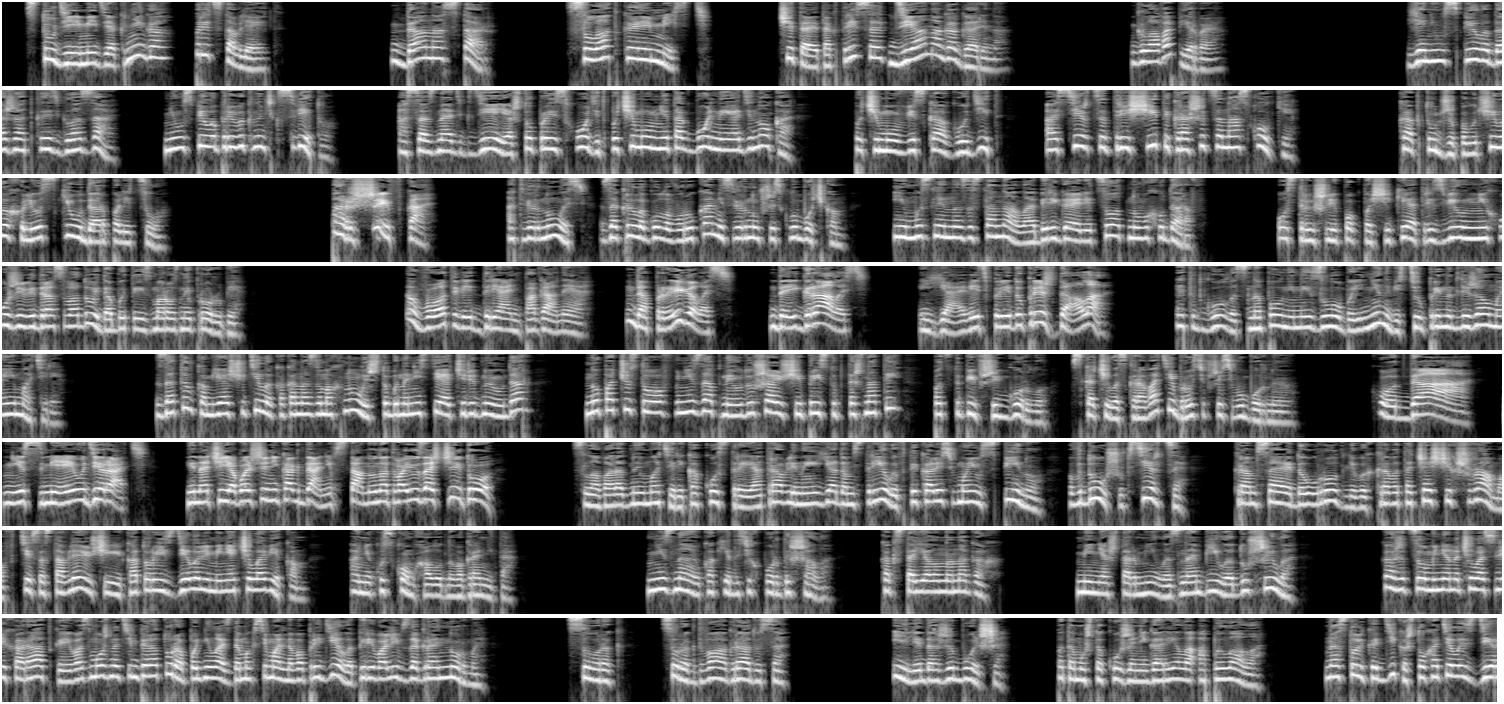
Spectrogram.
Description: Аудиокнига Сладкая месть | Библиотека аудиокниг
Прослушать и бесплатно скачать фрагмент аудиокниги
